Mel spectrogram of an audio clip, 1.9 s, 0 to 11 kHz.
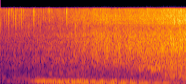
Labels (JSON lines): {"label": "anthrophony, boat engine", "recorder": "SoundTrap 500"}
